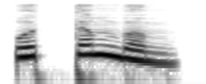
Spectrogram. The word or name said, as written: ಒತ್ತ್ತಂಬಂ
